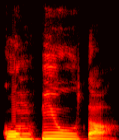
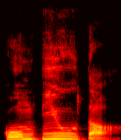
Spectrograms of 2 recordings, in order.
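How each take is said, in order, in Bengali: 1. p-এর আগে m ধ্বনি আছে। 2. p-এর আগে m ধ্বনি আছে।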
